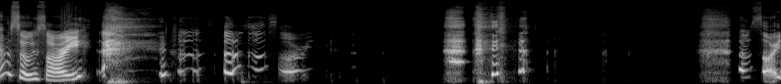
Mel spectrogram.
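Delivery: helpless giggles squeezing the words high; laughing apology. Real, not acted. Viewer apologising for childish giggling, laughing helplessly. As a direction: apologise while losing it to real laughter.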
